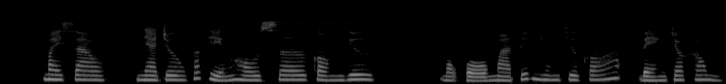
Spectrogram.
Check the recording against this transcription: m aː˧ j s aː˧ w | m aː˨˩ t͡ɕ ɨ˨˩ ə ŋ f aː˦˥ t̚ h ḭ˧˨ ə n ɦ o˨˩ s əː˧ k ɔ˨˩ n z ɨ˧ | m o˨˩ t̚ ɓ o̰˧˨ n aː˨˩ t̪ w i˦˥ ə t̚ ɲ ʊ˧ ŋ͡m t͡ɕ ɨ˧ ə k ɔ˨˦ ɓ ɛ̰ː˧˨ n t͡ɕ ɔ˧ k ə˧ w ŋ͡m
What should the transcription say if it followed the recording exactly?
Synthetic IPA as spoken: m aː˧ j s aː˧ w | ɲ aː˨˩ t͡ɕ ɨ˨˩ ə ŋ f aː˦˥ t̚ h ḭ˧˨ ə n ɦ o˨˩ s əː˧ k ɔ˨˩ n z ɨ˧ | m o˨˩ t̚ ɓ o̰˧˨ m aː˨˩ t̪ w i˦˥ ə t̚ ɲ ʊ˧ ŋ͡m t͡ɕ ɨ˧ ə k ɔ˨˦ ɓ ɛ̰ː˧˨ n t͡ɕ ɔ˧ x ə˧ w ŋ͡m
